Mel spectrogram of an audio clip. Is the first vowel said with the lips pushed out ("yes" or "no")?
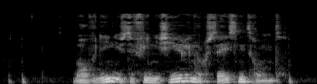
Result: yes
